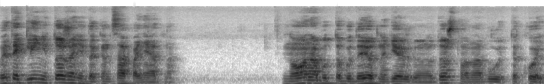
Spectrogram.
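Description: Very fast delivery from a man, broken by long, frequent pauses, with ordinary pitch variation. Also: quiet background. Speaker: online seller and video blogger reviewing edible clay and chalk. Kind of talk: casual product review video while tasting. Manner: relaxed, with many fillers. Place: home room. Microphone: phone near.

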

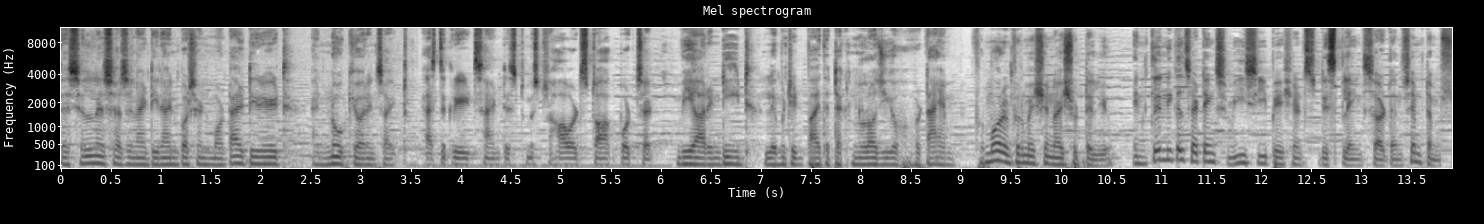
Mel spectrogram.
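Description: With music in the background, a man at a medium pitch talks at a fairly quick pace, with hardly any pauses and ordinary pitch variation. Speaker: weightlifting video creator. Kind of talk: humorous voice-over narration.

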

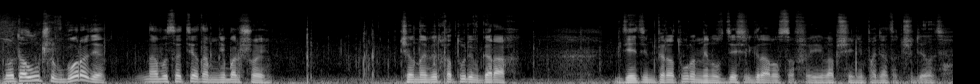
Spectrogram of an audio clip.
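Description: A man's fairly low voice broken by long, frequent pauses, with noticeable background noise. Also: lively intonation, fairly quick pace. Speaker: hiking vlogger. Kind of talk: casual vlog narration while hiking. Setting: outdoors, mountain trail. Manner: casual, halting.

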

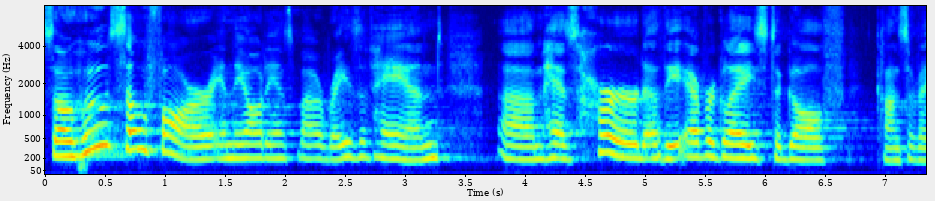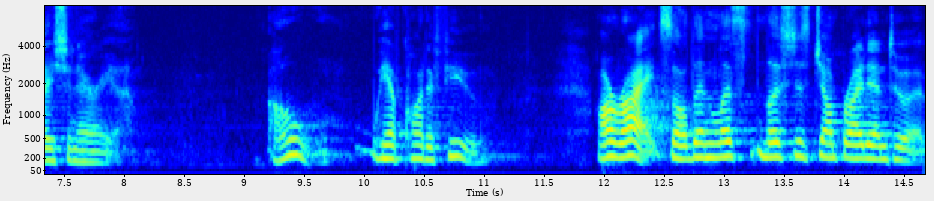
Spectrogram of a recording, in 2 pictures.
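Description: A woman talks at a fairly slow pace with ordinary pitch variation against a quiet background. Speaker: climate scientist; conference presenter. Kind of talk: conference presentation. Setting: stage with audience. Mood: enthusiastic. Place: hall.

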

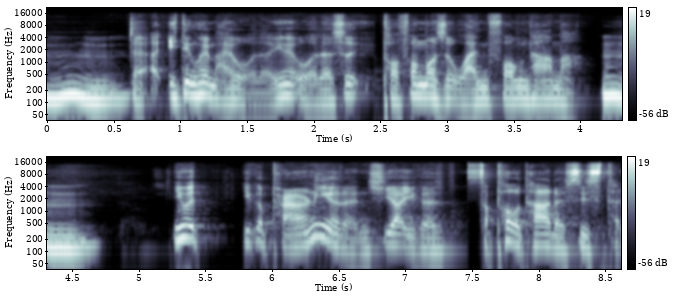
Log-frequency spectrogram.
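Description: The voice is a man's, an unremarkable speaking voice at medium pitch. His pace is moderate and his pitch variation ordinary. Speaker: company chairman. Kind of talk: interview.

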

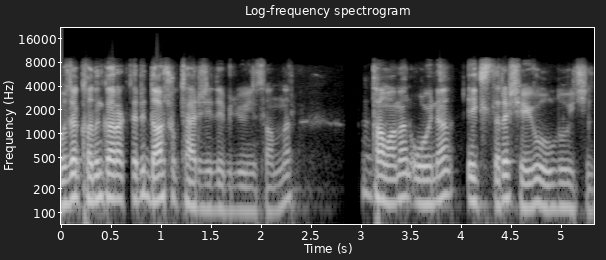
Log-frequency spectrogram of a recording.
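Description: A man speaks at a fairly quick pace in a medium pitch with ordinary pitch variation. His is a normal speaking voice, set against a quiet background. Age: 20s. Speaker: gamer. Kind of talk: interview.

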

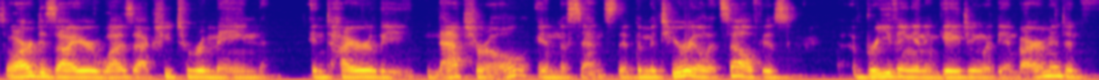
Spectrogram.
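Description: At a fairly slow pace, a man speaks with medium pitch and fairly even intonation.

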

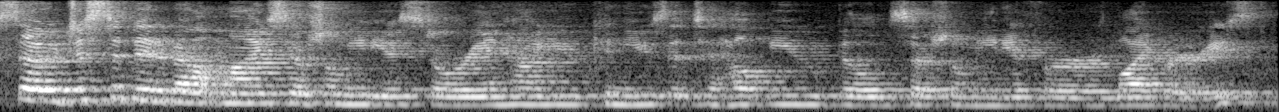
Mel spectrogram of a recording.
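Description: With an American accent, a woman speaks at a fairly low pitch and moderate pace with fairly even intonation, amid strong room echo and clear background noise.

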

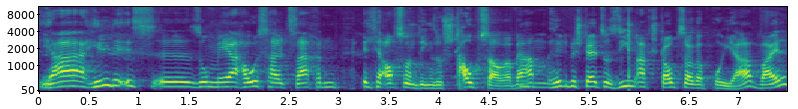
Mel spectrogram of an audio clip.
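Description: A man at a moderate pace with hardly any pauses and lively intonation, over light background noise. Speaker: comedian talk show guest. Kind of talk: interview answer, comedic storytelling. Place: studio. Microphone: headset.

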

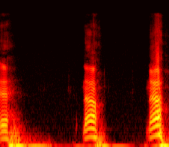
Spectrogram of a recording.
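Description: A man is shouting, and his voice is loud. The sound is dry with no echo, over a quiet background. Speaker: gaming YouTuber. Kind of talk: gameplay commentary, angry rant. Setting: home recording, gameplay video. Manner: animated, loud, excitable, swearing; frustrated, shouting and cursing in short bursts. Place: home room. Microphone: headset.

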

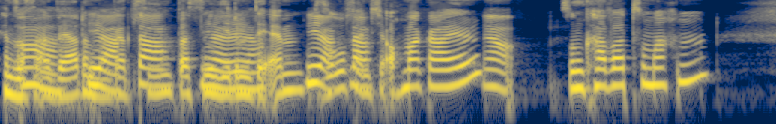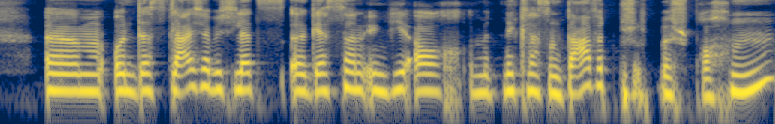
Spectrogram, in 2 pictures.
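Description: Against a quiet background, a woman talks at a fairly quick pace in a fairly high voice, with ordinary pitch variation and very even loudness. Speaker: podcast host. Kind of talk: casual podcast conversation. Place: home room. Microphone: studio mic.

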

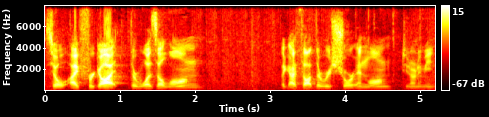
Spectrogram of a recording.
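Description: A man speaks with a fairly low pitch. Light background noise can be heard. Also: big swings in loudness. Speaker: gaming streamer. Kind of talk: casual gaming chat. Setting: live stream with online voice chat. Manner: rambling, lots of filler words.

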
